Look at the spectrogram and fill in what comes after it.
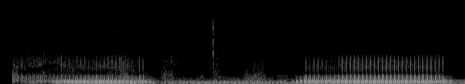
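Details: Lou, a male red tabby and white Norwegian Forest Cat born January 2015, snores while sleeping soundly after burrowing under a futon, volume boosted: low rumbling bursts on each breath, loud for over a second, a softer stretch, then loud again.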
